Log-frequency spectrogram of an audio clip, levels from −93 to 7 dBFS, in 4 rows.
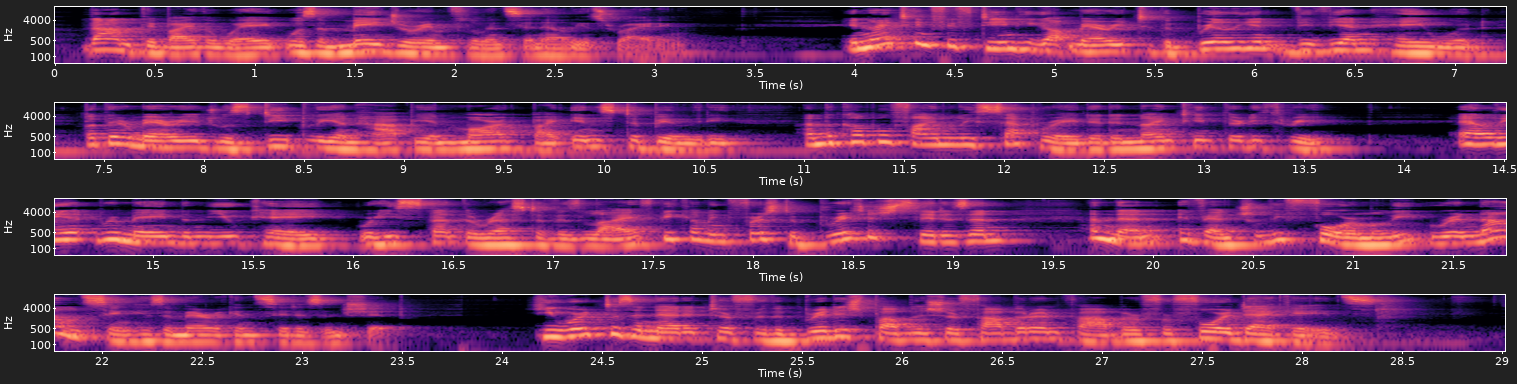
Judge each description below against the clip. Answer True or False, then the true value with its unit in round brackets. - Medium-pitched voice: True (165 Hz)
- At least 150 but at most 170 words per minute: True (160 wpm)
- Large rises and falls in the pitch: True (7.4 semitones)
